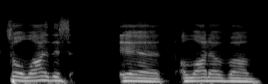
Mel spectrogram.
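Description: A man's voice: fairly high pitch, steady tone, normal speed, mellow, no echo. A young man from Pakistan, a guest talking in a casual interview in an earnest, rambling way with many restarts. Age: young adult. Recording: muffled lo-fi sound.

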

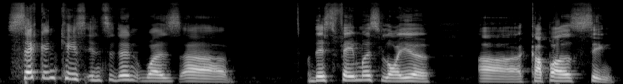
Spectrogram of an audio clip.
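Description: A man's voice: fairly high pitch, big pitch swings, slow pace, darkish tone, clean tone. A young man with a Malaysian English accent, co-hosting a casual podcast, telling stories with mocking impressions and swearing. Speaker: podcast co-host. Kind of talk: casual chat.

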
